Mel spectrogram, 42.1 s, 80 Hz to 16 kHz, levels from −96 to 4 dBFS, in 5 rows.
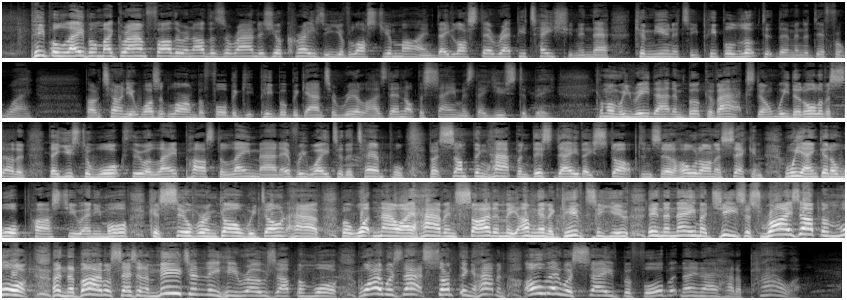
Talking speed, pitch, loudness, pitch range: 225 wpm, 200 Hz, -16 LUFS, 170-235 Hz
